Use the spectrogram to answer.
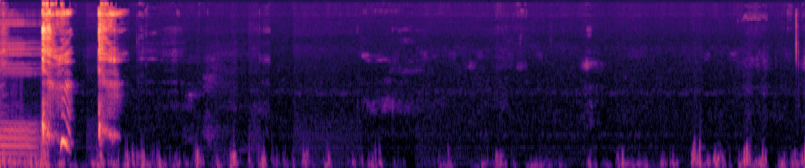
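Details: A young boy, described as coughing and weak/listless while eating, gives two harsh coughing bursts, then soft low clucking and chatter.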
